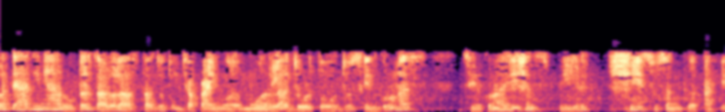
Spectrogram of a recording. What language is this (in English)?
Marathi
